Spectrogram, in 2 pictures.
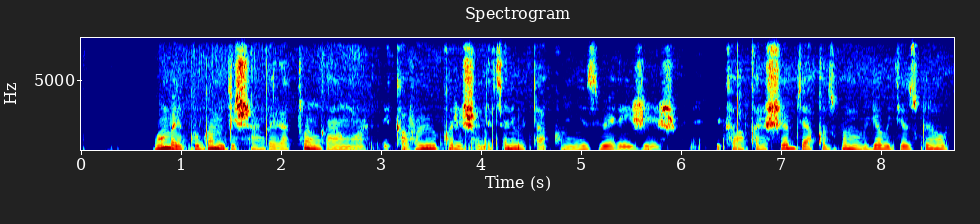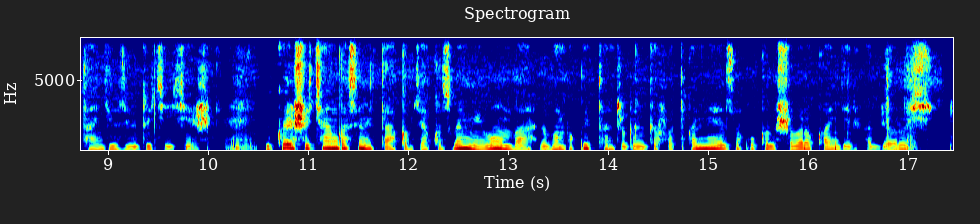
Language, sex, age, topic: Kinyarwanda, female, 18-24, education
